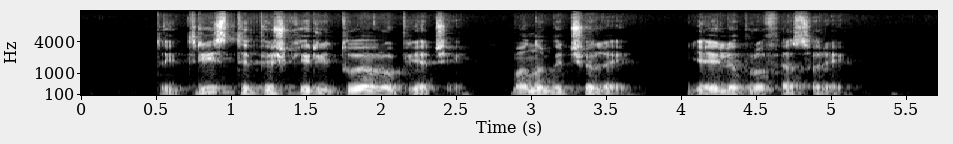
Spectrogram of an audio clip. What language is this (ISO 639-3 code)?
lit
